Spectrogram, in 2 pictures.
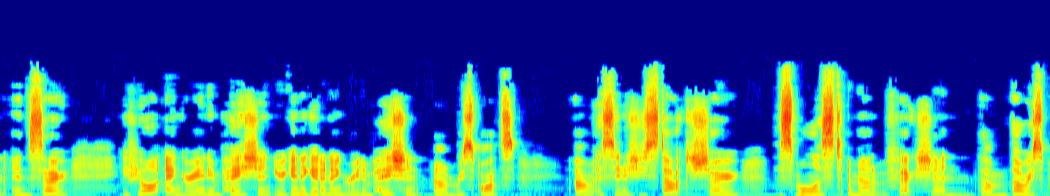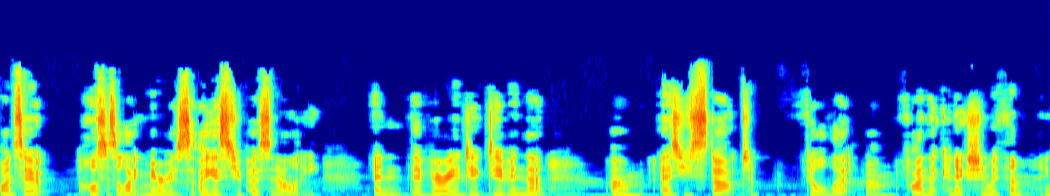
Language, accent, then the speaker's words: English; Daleys Point, New South Wales, Australia; I started out growing up with my parents at Daly's Point, which is a little coastal area of the Central Coast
